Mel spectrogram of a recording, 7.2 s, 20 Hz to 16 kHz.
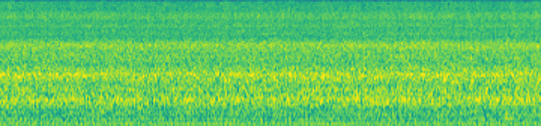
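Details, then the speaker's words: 2002 Jeep Liberty 3.7 swapped engine at warm idle, temp normal: smooth, even steady hum, no misses, knocks or ticking; healthy, though check engine light on (hard start or coil pack suspected) and smoke from oil-covered exhaust. "I'll put the scanner on it. But seems to be running pretty smooth."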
